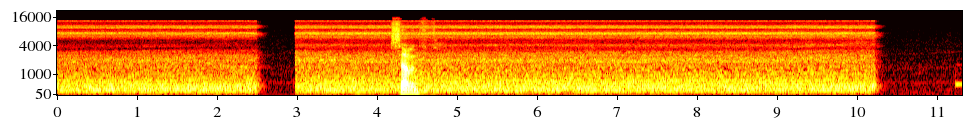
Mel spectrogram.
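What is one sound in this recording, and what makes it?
A small speaker plays a steady hiss of white noise.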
